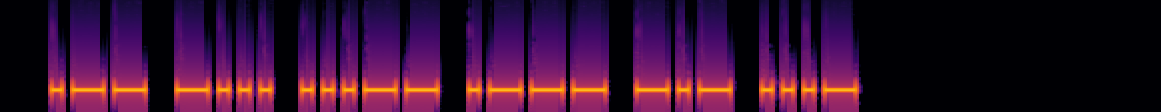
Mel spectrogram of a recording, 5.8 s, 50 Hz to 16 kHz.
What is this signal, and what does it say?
Morse code, heard as a keyed tone, about 23 wpm, 700 Hz. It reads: WB3JKV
